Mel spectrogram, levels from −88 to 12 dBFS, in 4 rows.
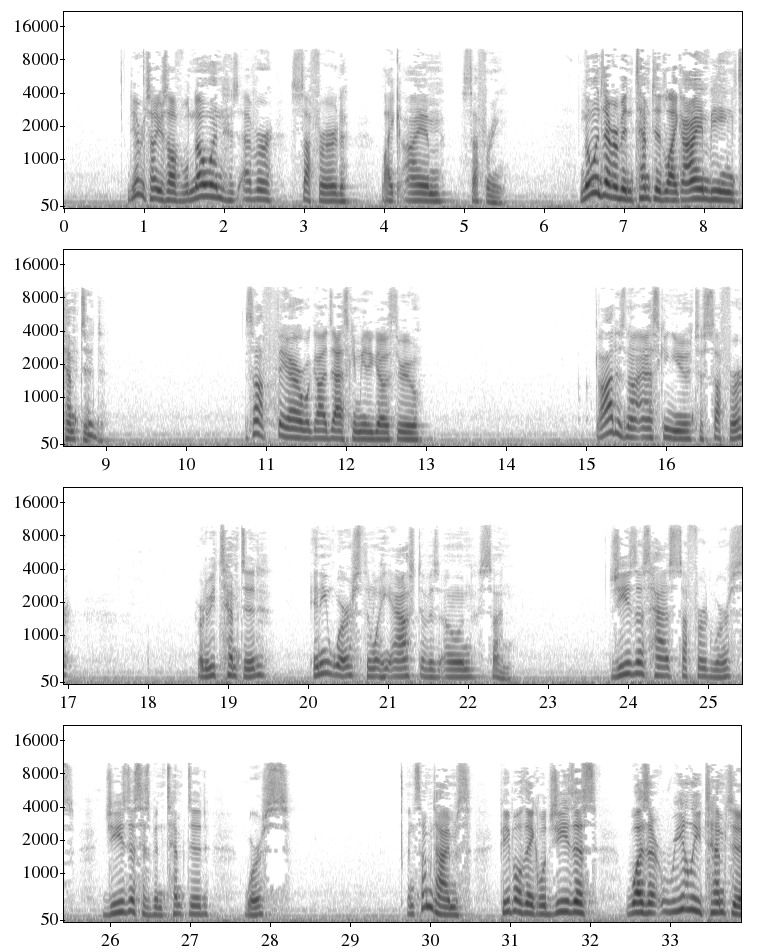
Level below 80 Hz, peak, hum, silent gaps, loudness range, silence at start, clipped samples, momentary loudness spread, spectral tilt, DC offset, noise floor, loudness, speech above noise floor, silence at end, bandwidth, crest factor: -48 dBFS; -4 dBFS; none; none; 9 LU; 0.2 s; under 0.1%; 17 LU; -6.5 dB/octave; under 0.1%; -48 dBFS; -23 LUFS; 25 dB; 0 s; 10.5 kHz; 20 dB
